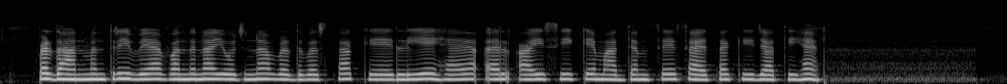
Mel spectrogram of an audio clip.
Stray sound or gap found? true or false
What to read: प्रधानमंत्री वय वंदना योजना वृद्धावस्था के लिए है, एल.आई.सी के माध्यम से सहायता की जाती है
false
